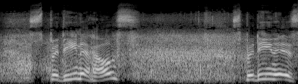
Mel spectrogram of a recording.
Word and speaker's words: Spadina: Right here we're going to be crossing Spadina Avenue, or Spadina Road actually, north of Bloor.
